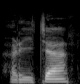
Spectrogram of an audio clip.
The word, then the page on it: rica: Apatani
